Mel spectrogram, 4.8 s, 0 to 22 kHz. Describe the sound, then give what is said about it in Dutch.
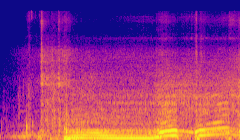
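A black 3-litre six-cylinder petrol car engine, an old-fashioned car for sale at a shop, cranks briefly, catches with a loud steady rumble, then revs twice, the pitch climbing and dropping back between blips. No one speaks. “Ja, weer een ouderwetse zescilinder in de winkel.”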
